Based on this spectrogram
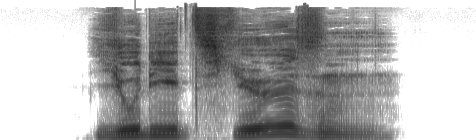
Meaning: inflection of judiziös: 1. strong genitive masculine/neuter singular 2. weak/mixed genitive/dative all-gender singular 3. strong/weak/mixed accusative masculine singular 4. strong dative plural
- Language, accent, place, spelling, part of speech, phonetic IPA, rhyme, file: German, Germany, Berlin, judiziösen, adjective, [judiˈt͡si̯øːzn̩], -øːzn̩, De-judiziösen.ogg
